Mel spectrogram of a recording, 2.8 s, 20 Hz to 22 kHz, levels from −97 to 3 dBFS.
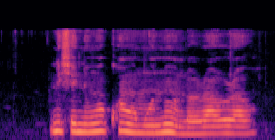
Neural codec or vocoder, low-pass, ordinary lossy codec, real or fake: none; 9.9 kHz; none; real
